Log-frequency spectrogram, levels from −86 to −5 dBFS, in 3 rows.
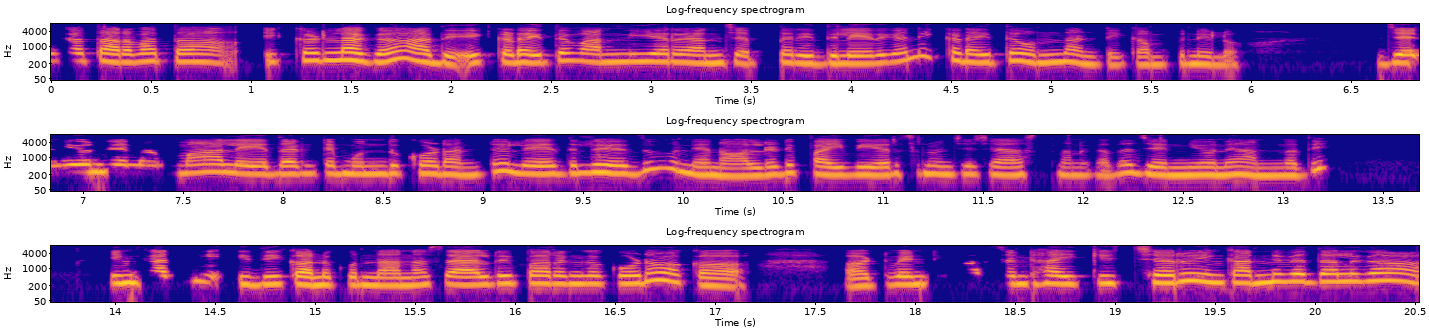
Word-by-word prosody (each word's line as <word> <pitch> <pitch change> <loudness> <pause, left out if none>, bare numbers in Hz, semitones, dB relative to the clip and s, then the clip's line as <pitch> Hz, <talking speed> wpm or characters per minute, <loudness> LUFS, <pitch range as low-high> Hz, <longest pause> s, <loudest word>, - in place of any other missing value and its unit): ఇంకా 265 +1 -4
తర్వాత 255 +2 +3 0.5
ఇక్కడలాగా 275 0 +3 0.2
అది 220 -4 +1
ఇక్కడైతే 230 +2 +1
1 240 0 -1
ఇయరే 245 -2 +1
అని 220 +1 -2
చెప్పారు. 215 +1 -2
ఇది 210 - 0
లేదు 210 +2 +1
కానీ, 310 +9 -2
ఇక్కడైతే 240 -4 0
ఉందంట 230 -3 -2
ఈ - - -18
కంపెనీలో. 195 0 -6 0.8
జెన్యూనేనమ్మా 245 0 0 0.2
లేదంటే 225 +1 -1
ముందు 225 +1 -3
కూడా 230 -2 0
అంటే, 210 +9 -4
లేదు, 225 +1 +1
లేదు 240 +5 +2 0.2
నేను 200 -2 -2
ఆల్రెడీ 210 +6 -3
5 200 -1 -1
ఇయర్స్ 205 +3 -4
నుంచి 220 0 -5
చేస్తున్నాను 200 -1 -6
కదా! 240 - -7
జెన్యూనే 200 +1 -1
అన్నది. 190 - -4 0.8
ఇంక 265 -1 +3
అది, 300 +4 -8 0.2
ఇది 235 +1 +1
కనుక్కున్నాన, 220 -1 +2 0.2
శాలరీ 230 +2 +3
పరంగా 245 -1 +1
కూడా 310 +7 +3
ఒక 220 - -11 0.8
ఆహ్, 200 - +2
20% 235 +1 -3
హైకిచ్చారు. 255 +4 +1
ఇంకా 270 0 0
అన్ని 280 +3 +3
విధాలుగా 300 +2 +4
235 Hz, 135 wpm, -22 LUFS, 215-255 Hz, 0.8 s, విధాలుగా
